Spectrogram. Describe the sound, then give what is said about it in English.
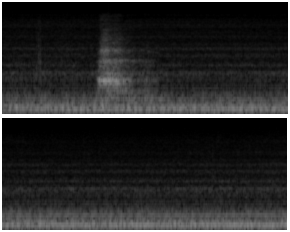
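A car engine idles with a steady, low rumble while pausing on the brow of a hill, the driver keeping the revs up, briefly interrupted near the start by a short, sharp burst of higher-pitched noise. “I'm having to keep the revs up. Now, I failed to keep the revs up.”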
